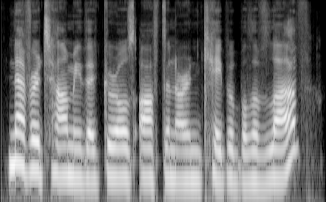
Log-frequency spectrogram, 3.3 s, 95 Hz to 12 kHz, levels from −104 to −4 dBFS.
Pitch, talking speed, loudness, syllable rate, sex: 180 Hz, 185 wpm, -17 LUFS, 5.4 syllables/s, female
